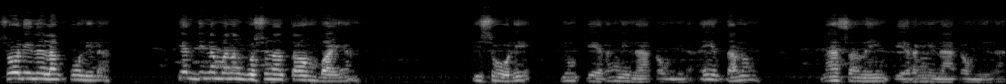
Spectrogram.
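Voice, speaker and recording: A man at a high pitch with very wide pitch swings, big swings in loudness, a moderate pace and long, frequent pauses. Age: 60s. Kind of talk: casual bible talk and news commentary. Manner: halting.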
